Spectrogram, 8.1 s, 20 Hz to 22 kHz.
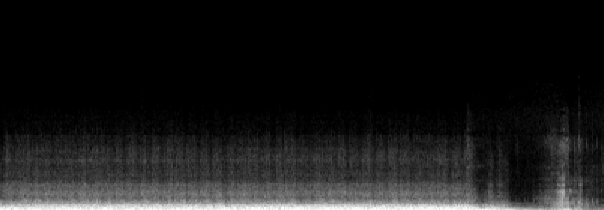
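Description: A frozen diesel tractor engine runs outdoors at about 9°F, a loud, steady low rumble that winds down and dies out in the last couple of seconds.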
